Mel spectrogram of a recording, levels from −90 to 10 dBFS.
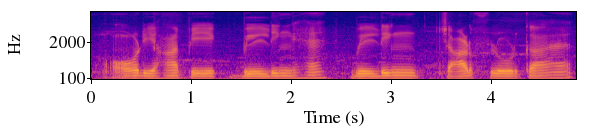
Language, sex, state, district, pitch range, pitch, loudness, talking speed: Hindi, male, Bihar, Madhepura, 110-120 Hz, 110 Hz, -19 LUFS, 135 wpm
